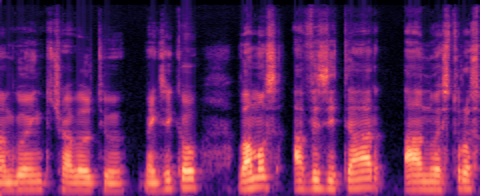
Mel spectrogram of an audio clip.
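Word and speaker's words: México: nx examine examine so an exception is mexico where the x here is like a spanish j it sounds like a an h in in english so in fact another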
